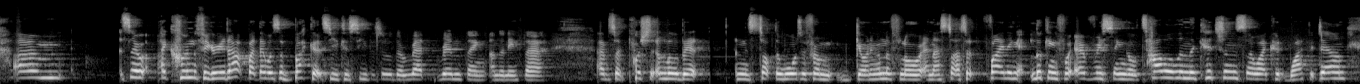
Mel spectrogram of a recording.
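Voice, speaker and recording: A woman speaks very fast at a high pitch. Her tone is animated. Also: ordinary pitch variation. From Australia. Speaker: conference speaker. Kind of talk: conference talk. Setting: stage with audience.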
